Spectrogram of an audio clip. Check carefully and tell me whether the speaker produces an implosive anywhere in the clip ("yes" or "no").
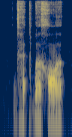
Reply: yes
